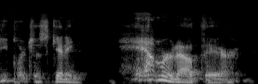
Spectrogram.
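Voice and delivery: animated voice with wide, swooping pitch swings. Imitating the guest to write a closing banner line: imitating Marty McCary. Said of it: "I'm gonna try to imitate you".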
